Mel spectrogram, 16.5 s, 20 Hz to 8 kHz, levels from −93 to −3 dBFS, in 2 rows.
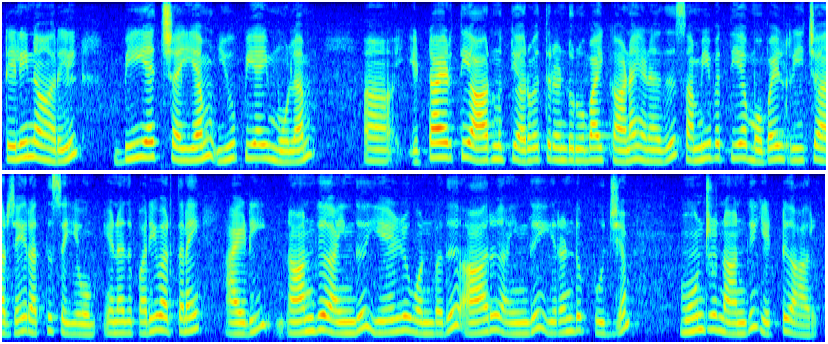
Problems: constant background noise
